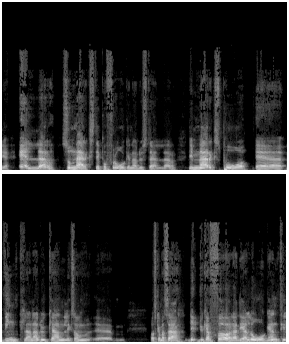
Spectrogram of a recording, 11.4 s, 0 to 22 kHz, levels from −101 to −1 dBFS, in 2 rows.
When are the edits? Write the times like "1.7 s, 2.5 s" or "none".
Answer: 5.0 s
